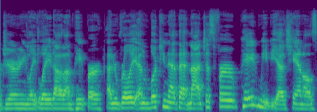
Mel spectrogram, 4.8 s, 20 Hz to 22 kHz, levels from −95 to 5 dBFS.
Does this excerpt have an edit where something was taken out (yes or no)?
yes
